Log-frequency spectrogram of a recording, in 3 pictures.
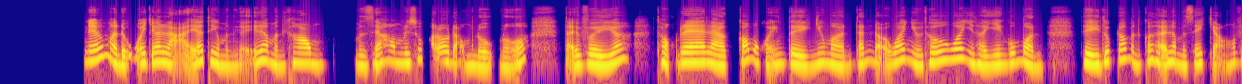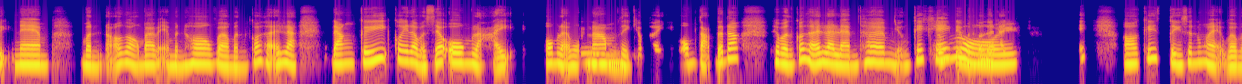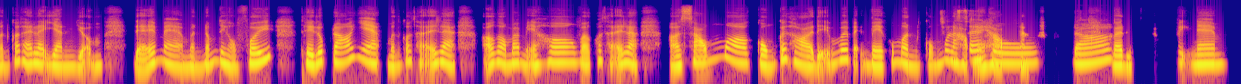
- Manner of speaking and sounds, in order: tapping; unintelligible speech; other background noise
- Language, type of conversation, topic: Vietnamese, podcast, Bạn có thể kể về quyết định nào khiến bạn hối tiếc nhất không?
